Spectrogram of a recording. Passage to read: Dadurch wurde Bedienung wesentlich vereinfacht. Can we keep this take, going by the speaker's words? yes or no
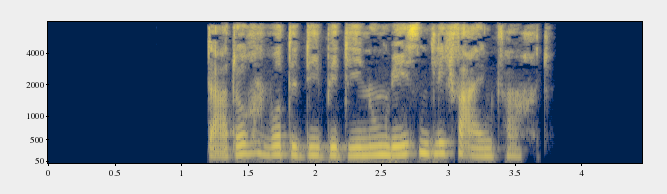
no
